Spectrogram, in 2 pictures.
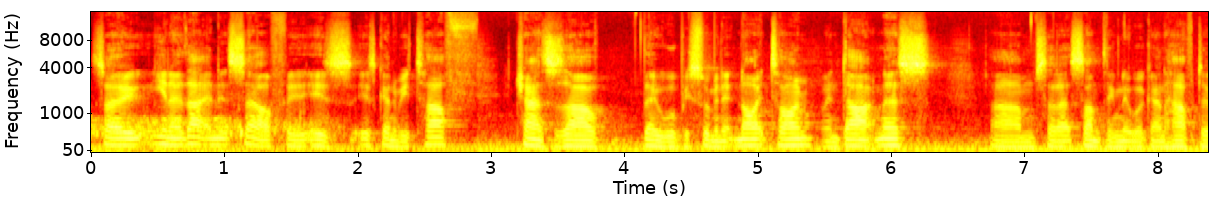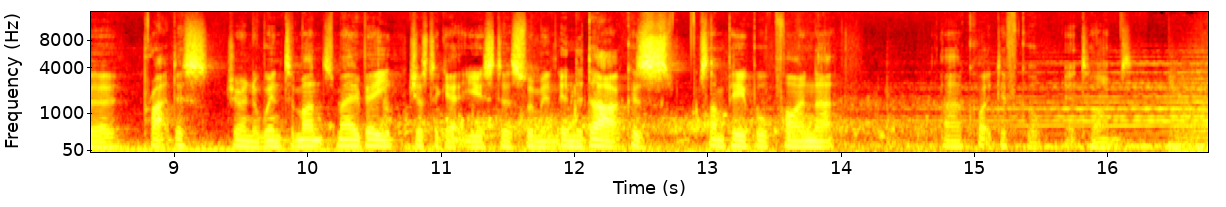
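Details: Adult male speaker; typical speech.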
